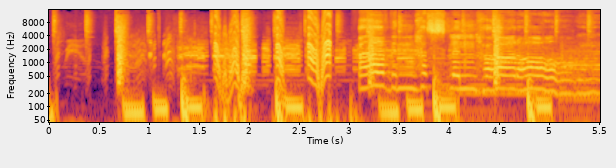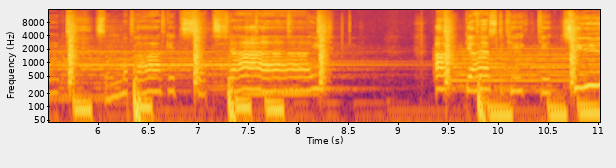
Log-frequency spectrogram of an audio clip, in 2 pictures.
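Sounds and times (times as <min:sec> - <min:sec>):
turntable scratching: 0:00.0 - 0:07.6
kick-drum beat: 0:03.8 - 0:04.1, 0:06.4 - 0:06.6.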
